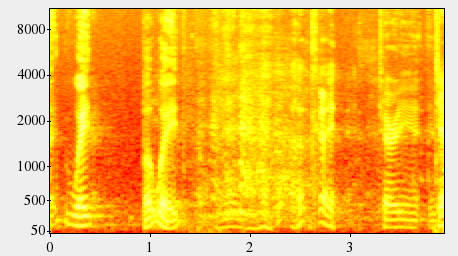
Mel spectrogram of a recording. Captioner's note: laughter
